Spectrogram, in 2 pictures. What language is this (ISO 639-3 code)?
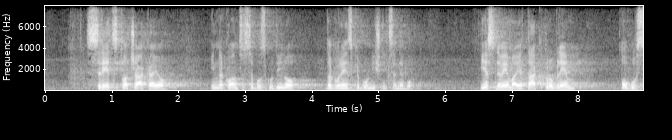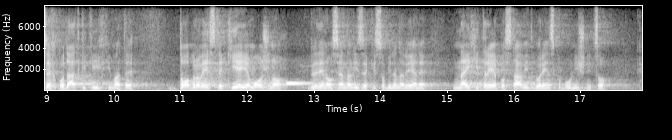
slv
